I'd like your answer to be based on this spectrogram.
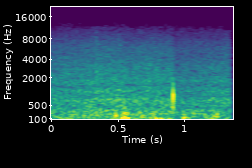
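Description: Steady wind noise on Whitbarrow Scar buffets the microphone in a continuous roar, with a couple of brief gusty bumps rising out of the broad rushing hiss.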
